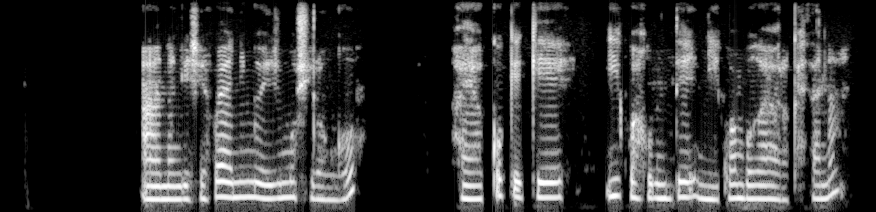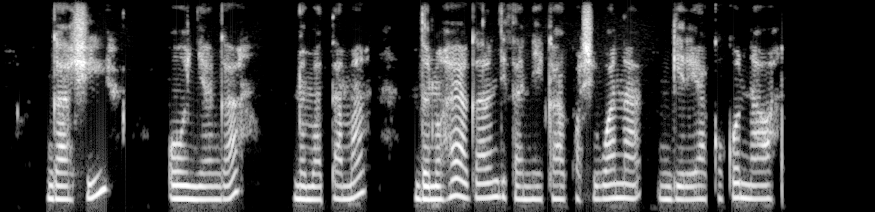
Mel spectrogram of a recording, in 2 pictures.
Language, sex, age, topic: Oshiwambo, female, 18-24, agriculture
